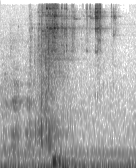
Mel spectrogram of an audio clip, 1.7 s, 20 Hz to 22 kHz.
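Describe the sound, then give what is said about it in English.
A short jingle of keys being shaken, bright metallic clinks bunched around one quick burst and then trailing off over a faint low hum. “On a scale of 1 to 10, how many of you were a 10 in confidence that these were keys?”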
